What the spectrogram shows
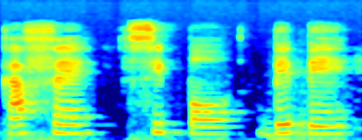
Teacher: a sílaba que foi pronunciada com mais força foi a última, então nós chamamos de oxítona.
